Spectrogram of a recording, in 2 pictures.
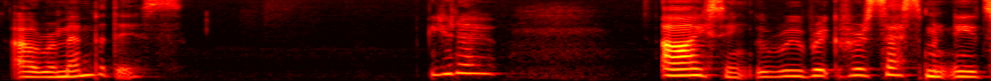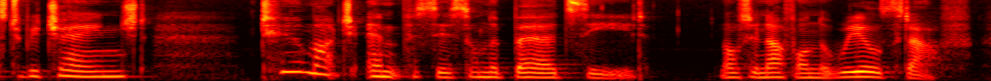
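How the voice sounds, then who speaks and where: A woman playing a ruthless, entitled young assessor in a stage play, brisk, condescending and coolly domineering under a veneer of charm. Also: medium pitch, animated, close to an everyday voice. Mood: cold menace.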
